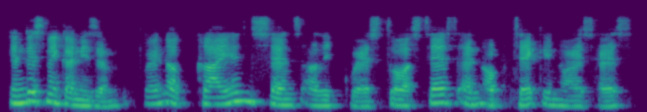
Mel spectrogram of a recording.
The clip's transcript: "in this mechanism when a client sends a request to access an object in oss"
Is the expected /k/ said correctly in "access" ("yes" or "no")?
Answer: no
